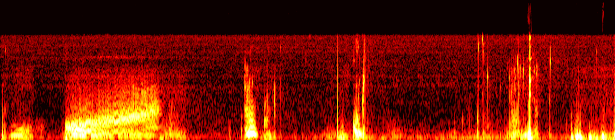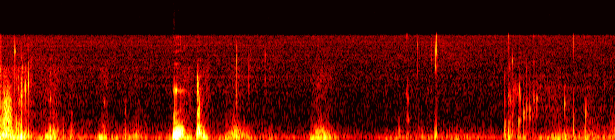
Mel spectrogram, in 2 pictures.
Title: Very hungry stomach growls and groans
